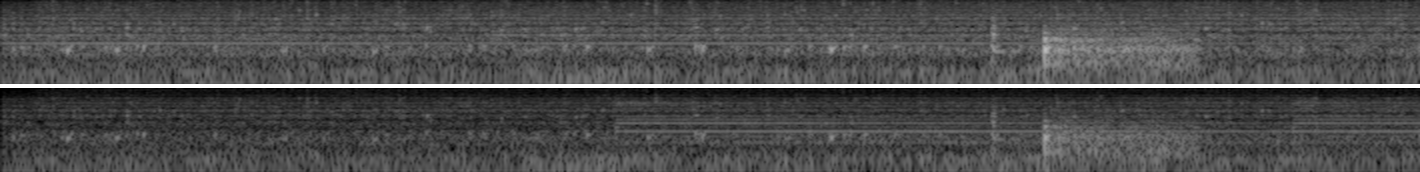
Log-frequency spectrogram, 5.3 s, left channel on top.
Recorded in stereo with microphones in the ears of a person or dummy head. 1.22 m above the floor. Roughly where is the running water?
Left.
